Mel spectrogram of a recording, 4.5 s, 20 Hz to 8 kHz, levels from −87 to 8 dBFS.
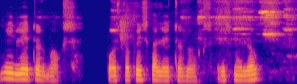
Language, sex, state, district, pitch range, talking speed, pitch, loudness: Hindi, female, Bihar, Sitamarhi, 120-145 Hz, 145 wpm, 125 Hz, -17 LUFS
